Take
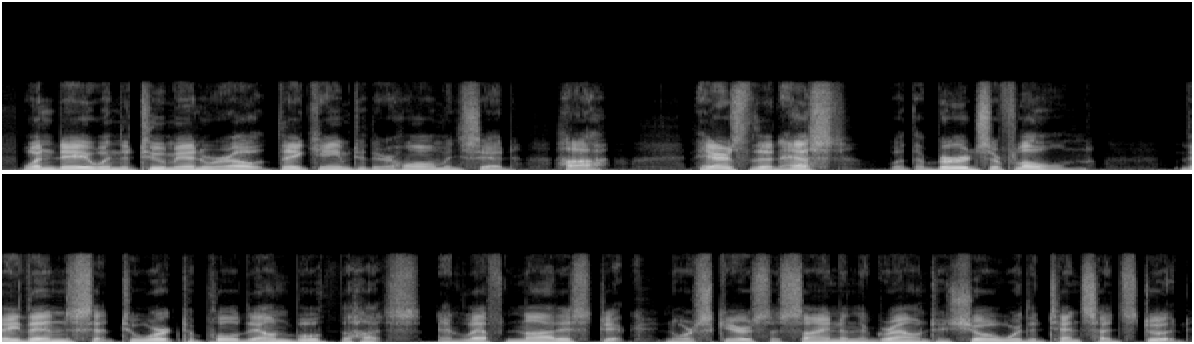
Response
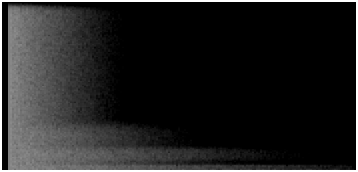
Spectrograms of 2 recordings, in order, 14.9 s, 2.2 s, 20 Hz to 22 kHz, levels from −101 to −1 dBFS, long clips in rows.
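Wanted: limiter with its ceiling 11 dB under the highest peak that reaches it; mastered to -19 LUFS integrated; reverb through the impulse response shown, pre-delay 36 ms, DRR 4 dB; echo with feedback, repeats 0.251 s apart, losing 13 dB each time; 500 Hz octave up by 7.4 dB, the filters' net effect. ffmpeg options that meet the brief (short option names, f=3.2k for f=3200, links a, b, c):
-filter_complex "[0:a]equalizer=f=500:t=o:g=9,alimiter=limit=-20dB:level=0:latency=1,aecho=1:1:251|502|753:0.224|0.0493|0.0108,asplit=2[a][b];[1:a]atrim=start_sample=2205,adelay=36[c];[b][c]afir=irnorm=-1:irlink=0,volume=-11dB[d];[a][d]amix=inputs=2:normalize=0,volume=10dB"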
